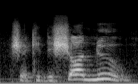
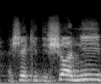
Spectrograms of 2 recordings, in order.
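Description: First: It is said in a plain, non-Galician Hebrew accent. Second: It is said in a Galician Hasidic Hebrew accent.

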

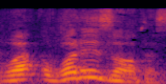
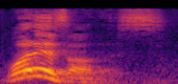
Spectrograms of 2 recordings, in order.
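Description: First: It is asked in a sincere, curious tone. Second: It is asked in a nasty, scornful tone. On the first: The asker genuinely wants to understand. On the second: The asker wants to ridicule the whole thing.

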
